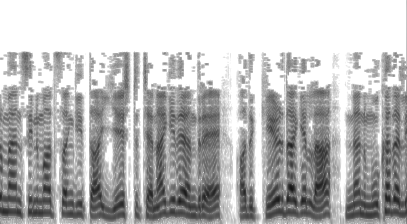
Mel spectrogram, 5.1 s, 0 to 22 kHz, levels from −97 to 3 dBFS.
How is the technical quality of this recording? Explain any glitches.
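Not great, honestly. The speech is clearly coded, and there's one small smear on an attack early on.

MP3 compression runs through the whole clip, and that's the likely cause of the dull, watery quality. Nothing comes through above about 8.3 kHz, so the encoder has chopped the treble at a hard ceiling. The damage is plainly audible and points to a starved bitrate of around 32 kbps. With that few bits, quieter frequency detail keeps dropping in and out between frames, which gives the swirly texture on sibilants.

There's pre-echo at 1.67 s. A sharp onset there lands late in a codec block, and the quantisation noise meant for the loud part gets spread back over the quiet moment before it. You hear roughly 13 ms of hiss just ahead of the attack, and the attack itself loses its edge and sounds a bit soft and smeared.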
